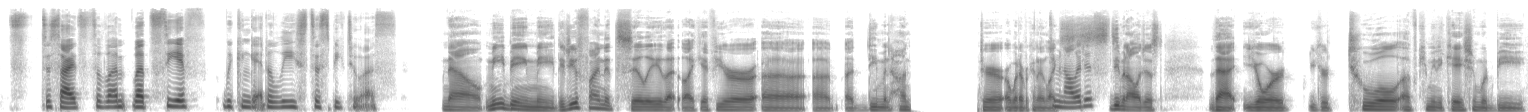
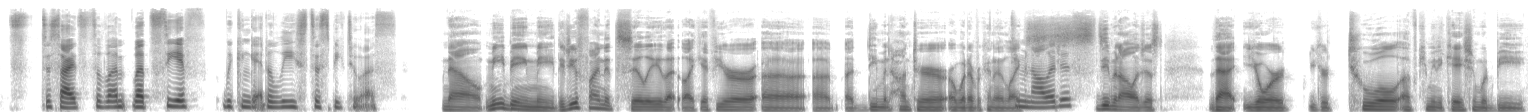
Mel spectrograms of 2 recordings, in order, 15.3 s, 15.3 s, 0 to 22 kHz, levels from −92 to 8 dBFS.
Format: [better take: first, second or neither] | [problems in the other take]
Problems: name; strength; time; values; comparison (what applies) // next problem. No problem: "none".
second | audio freezing; at 9 s for 0.5 s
